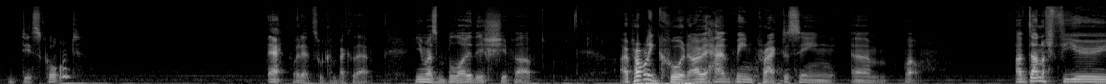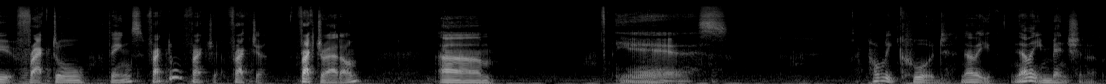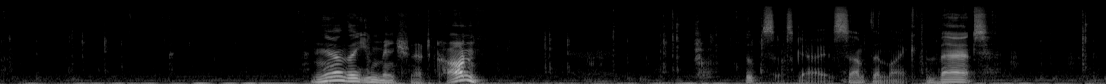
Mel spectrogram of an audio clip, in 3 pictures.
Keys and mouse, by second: 21.3-22.2 drag, 22.2-23.7 shift+middle drag, 23.7-27.5 right drag, 25.0 click, 25.0 middle click, 25.7 KP_3, 26.3 ctrl+KP_1, 27.0 KP_3, 27.5 KP_1, 28.6 g, 29.4 click, 29.5 right click, 29.6 g, 31.7-33.1 right drag, 31.7 z.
